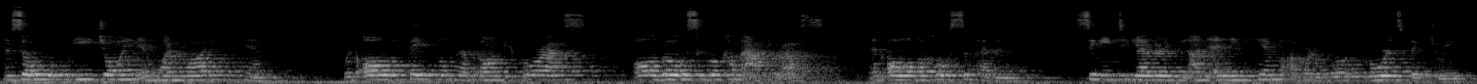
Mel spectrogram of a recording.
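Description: A woman pastor reciting a church liturgy in a measured, solemn way, her voice carried by a heavy cathedral-like echo. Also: mid-range voice, fairly even intonation, warm tone, slight background noise. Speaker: pastor presiding at communion. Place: large church sanctuary. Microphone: distant room mic. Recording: echoey church hall from far off.

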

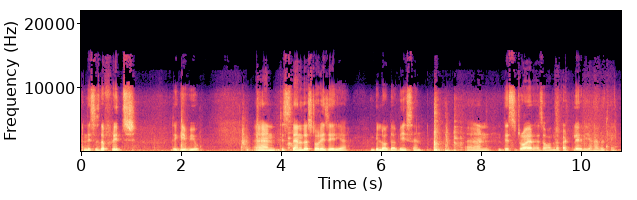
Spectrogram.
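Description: A vlogger gives a house tour of a small student apartment, casually narrating and listing its features in a plain, matter-of-fact manner. He is mid-range and monotone at a moderate pace, with background noise.

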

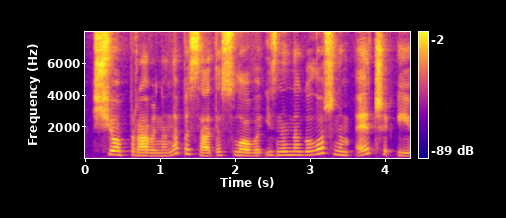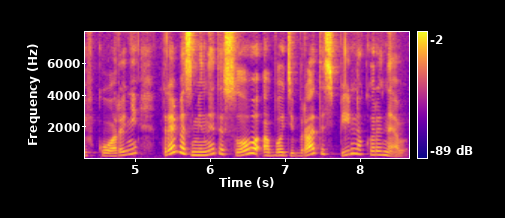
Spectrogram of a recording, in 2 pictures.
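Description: A woman teaching primary school children in a recorded video lesson, reading out words slowly and clearly, with small fillers between steps. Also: medium pitch, darkish tone. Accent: Ukrainian. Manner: slow, clear dictation with fillers.

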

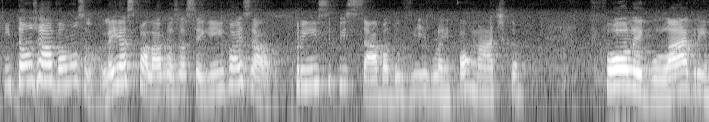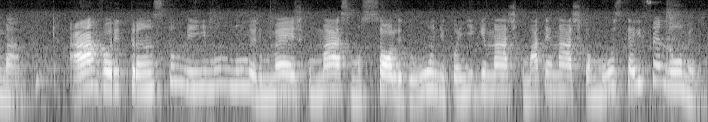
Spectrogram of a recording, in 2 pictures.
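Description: High-voiced teacher with a Brazilian accent. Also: female voice, slight background noise, low-quality recording. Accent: Brazilian Portuguese. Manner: affectionate, patient, reads word lists slowly. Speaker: primary school teacher. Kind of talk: recorded remote lesson for children.

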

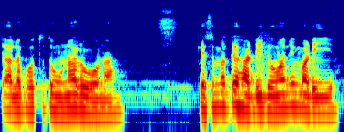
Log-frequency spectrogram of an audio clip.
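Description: A man playing a caring widowed father who talks to his daughter in a gentle, coaxing way in a web series drama. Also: mid-range voice, steady tone, a little fast, lo-fi sound, faint music behind, close to an everyday voice. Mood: consoling.

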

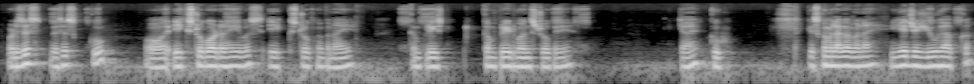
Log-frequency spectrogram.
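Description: A warm, mid-range male voice with an Indian accent leads a whiteboard lesson on writing Japanese, step by step. He mixes English into his Hindi and frequently asks the viewer questions.

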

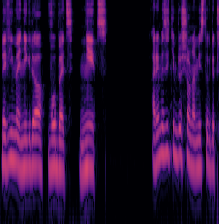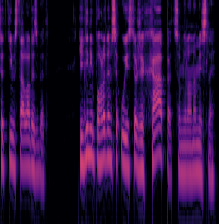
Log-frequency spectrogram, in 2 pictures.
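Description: A man reading a fantasy audiobook aloud, steady and even at a middle pitch. His telling flows in a measured, practiced way. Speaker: audiobook narrator. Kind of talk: scripted narration.

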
